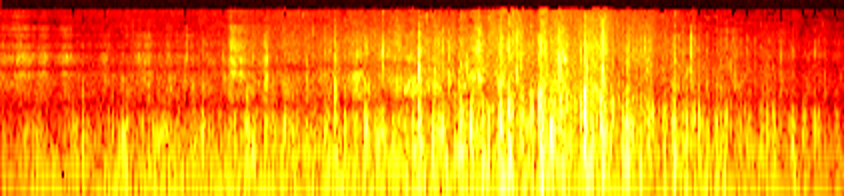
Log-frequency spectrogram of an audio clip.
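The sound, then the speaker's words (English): A runner in sports clothes dashes through an art gallery, making quick, faint footfalls that grow louder toward the middle and then ease off. “A man wearing sports clothes running through the gallery as fast as he can? Oh, look. Now there's another runner.”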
